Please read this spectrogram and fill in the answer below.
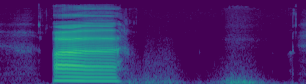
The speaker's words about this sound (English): Sorry about the breathing. I feel like I haven't done this in a while. And I had coffee, so my heart's kind of going. That's annoying. I'll stop.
